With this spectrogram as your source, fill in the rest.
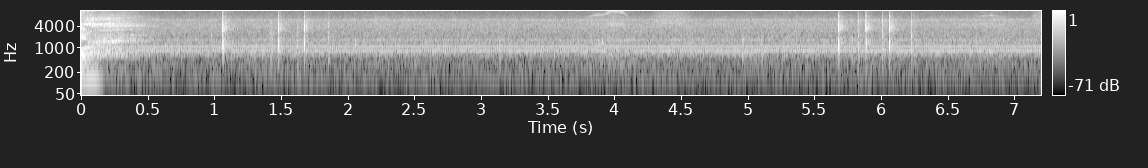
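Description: A laptop touchpad button clicks a few times.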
